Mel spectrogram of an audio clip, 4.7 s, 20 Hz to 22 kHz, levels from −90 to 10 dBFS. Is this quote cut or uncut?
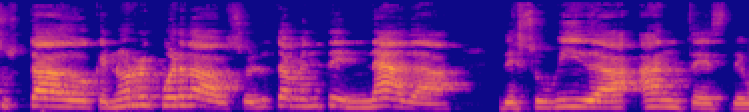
uncut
